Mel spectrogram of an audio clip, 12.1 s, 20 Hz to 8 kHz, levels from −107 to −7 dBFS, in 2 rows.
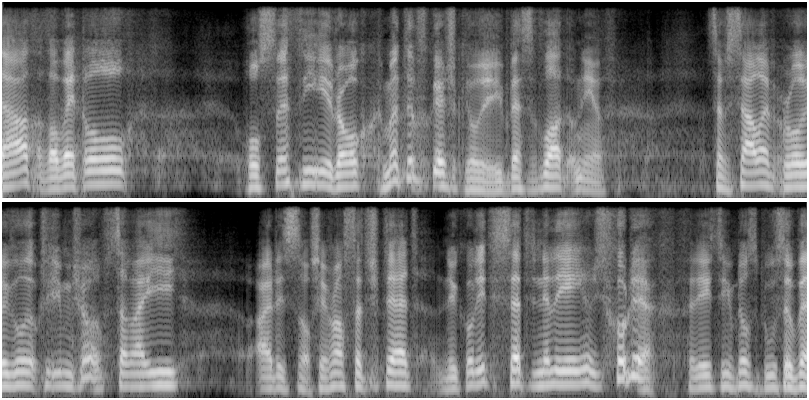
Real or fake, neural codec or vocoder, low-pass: fake; codec, 16 kHz in and 24 kHz out, 0.4 kbps, LongCat-Audio-Codec, four codebook decoder; 7.2 kHz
